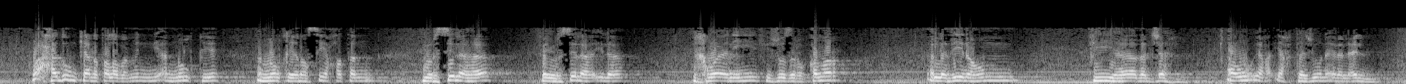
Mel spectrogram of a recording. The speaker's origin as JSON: {"language": "Arabic", "country": "Egypt", "said": "كما يحدث عندنا في مصر وفي البلد الأخرى"}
